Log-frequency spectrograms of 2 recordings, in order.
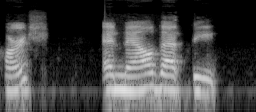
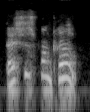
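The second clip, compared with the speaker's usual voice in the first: much higher and softer, gushing; high soft repeat; 11 semitones higher, 6 dB quieter than usual. Real, not acted. Repeats the phrase, pitched up.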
